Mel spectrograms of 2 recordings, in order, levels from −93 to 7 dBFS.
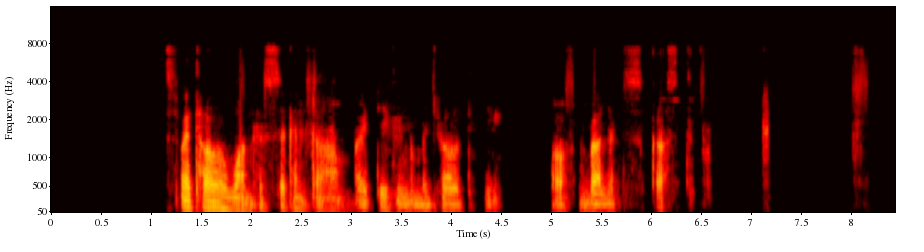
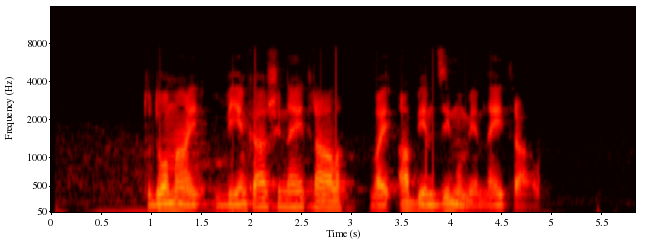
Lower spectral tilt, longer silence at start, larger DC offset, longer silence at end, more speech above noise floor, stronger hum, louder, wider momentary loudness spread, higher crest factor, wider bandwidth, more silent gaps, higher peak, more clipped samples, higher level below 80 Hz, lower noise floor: about the same, -6.5 dB/octave vs -5.5 dB/octave; first, 1.15 s vs 0.9 s; neither; second, 0.35 s vs 0.95 s; first, over 57 dB vs 45 dB; neither; first, -33 LUFS vs -40 LUFS; first, 24 LU vs 8 LU; about the same, 24 dB vs 22 dB; about the same, 7.6 kHz vs 7.4 kHz; first, 4.26-4.33 s, 4.55-4.99 s, 5.94-6.00 s, 6.29-6.34 s, 6.44-6.48 s, 6.66-7.10 s, 7.20-8.00 s vs none; first, -10 dBFS vs -20 dBFS; neither; about the same, -66 dBFS vs -64 dBFS; first, under -90 dBFS vs -84 dBFS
